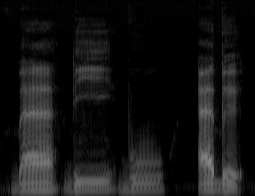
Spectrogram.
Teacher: Nah, huruf ba keluarnya dari syafataini.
